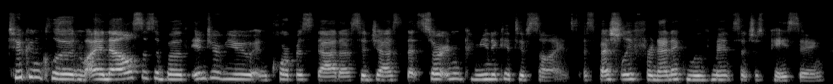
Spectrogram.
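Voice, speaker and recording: A woman presenting a scripted conference paper in a formal, measured manner. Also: medium pitch, darkish tone. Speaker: academic presenter.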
